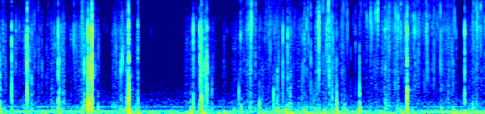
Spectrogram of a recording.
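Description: A flat, sealed plastic instant soup sachet filled with dry contents is crinkled and scratched with long nails. The result is quiet, bright crackling and scratching with frequent sharp snaps, a louder burst near the start and a brief hush at about two seconds before the crinkling resumes.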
